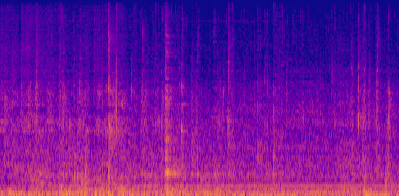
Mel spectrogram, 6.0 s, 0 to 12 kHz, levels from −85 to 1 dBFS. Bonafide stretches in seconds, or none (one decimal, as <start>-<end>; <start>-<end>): 0.8-1.3; 1.9-6.0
